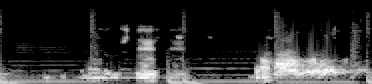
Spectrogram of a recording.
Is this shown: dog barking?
yes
